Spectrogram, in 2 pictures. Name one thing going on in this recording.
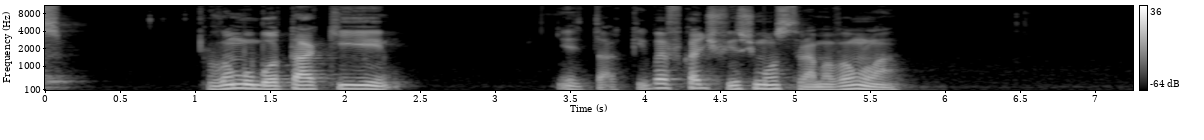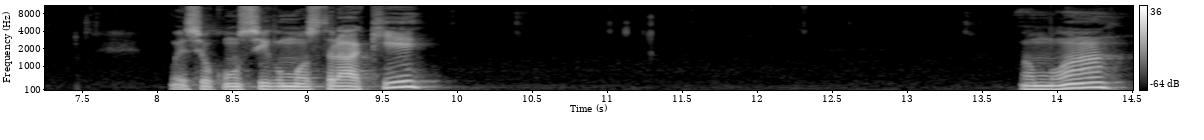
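A man talks with animation into a close microphone, pausing between phrases.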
